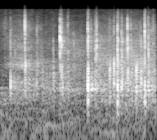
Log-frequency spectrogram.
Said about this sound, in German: Da klatscht die SPD und die ganze Fraktion, das finde ich gut, und die ganze Fortschrittskoalition.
